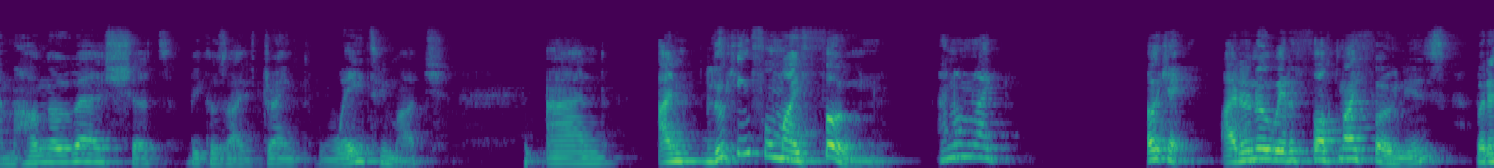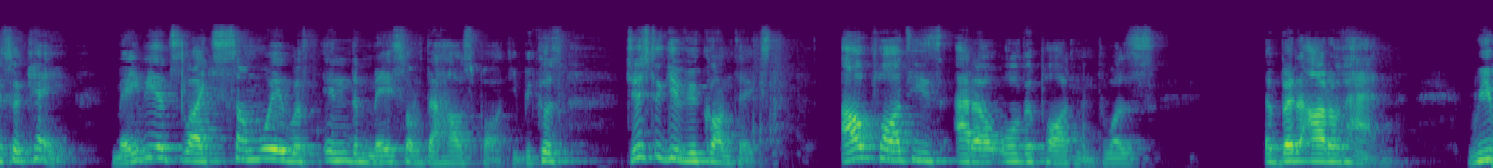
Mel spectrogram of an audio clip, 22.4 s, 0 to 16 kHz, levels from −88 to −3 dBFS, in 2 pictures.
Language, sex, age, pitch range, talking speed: English, male, 20-39, 135-195 Hz, 165 wpm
